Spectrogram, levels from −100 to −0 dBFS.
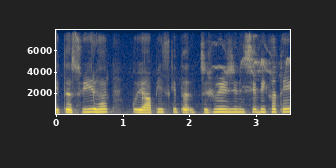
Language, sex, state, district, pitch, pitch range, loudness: Chhattisgarhi, female, Chhattisgarh, Raigarh, 250 Hz, 240-260 Hz, -16 LUFS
